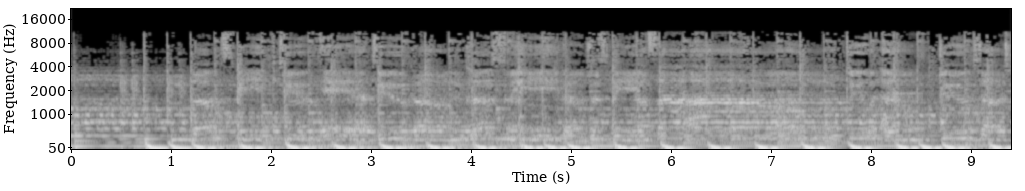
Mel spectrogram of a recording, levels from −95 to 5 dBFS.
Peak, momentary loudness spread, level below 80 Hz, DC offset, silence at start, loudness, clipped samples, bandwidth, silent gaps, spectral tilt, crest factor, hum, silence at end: 0 dBFS; 2 LU; -14 dBFS; under 0.1%; 0 s; -13 LUFS; under 0.1%; 11.5 kHz; none; -4 dB/octave; 12 dB; none; 0 s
